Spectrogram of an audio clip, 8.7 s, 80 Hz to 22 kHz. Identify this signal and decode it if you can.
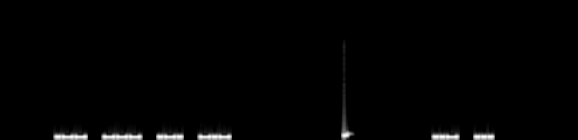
Morse code, heard as a keyed tone, about 25 wpm, spaced as for 18 wpm, 700 Hz. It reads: WORK US
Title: 2x Character Spacing - Top 200 Words - 25wpm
